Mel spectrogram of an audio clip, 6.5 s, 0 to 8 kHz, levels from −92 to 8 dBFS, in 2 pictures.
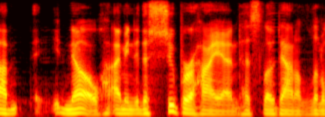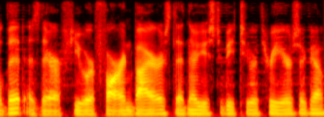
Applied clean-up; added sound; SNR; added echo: neural mask model DeepFilterNet 3.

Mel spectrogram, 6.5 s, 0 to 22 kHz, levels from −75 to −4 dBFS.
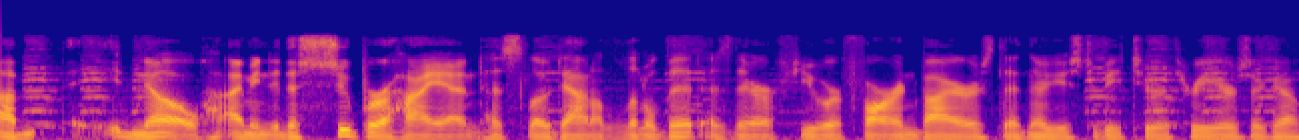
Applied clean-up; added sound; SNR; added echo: none; Traffic noise, roadway noise / Vehicle horn, car horn, honking; 20 dB; none.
